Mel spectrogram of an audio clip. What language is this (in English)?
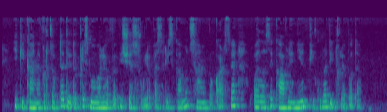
Georgian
